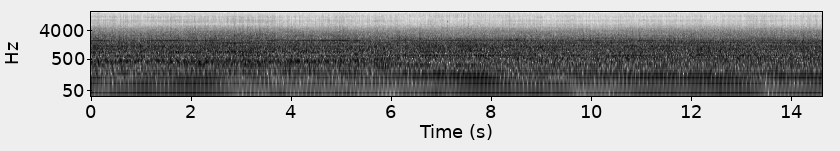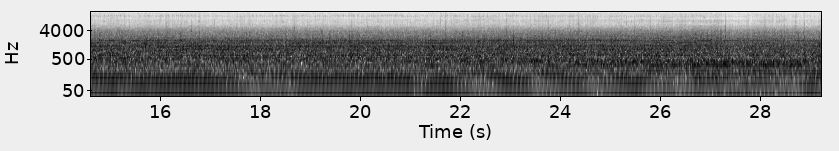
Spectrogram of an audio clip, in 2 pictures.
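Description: Ursus tractor's diesel engine running steadily under load while ploughing, heard from inside the cab.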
